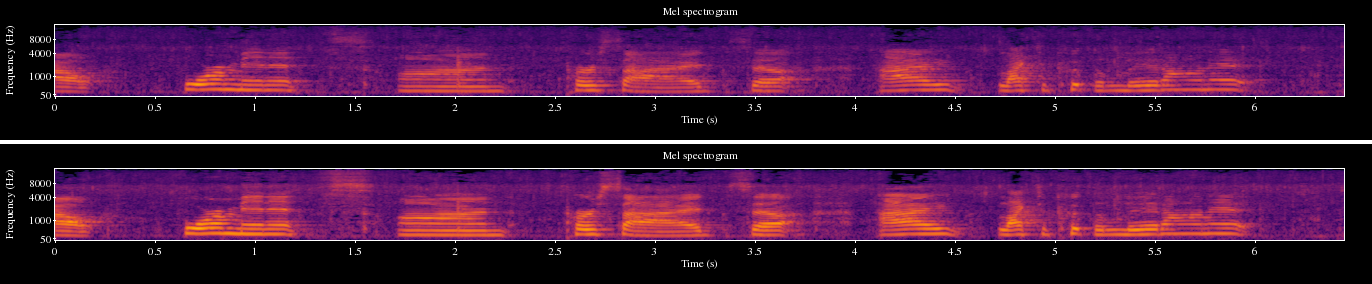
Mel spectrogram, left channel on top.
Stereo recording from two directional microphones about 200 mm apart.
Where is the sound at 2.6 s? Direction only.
45° right (ahead or behind).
